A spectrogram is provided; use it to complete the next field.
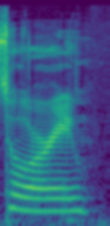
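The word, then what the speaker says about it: Toria: Tory. Torria. Period. R. My A is silent. It's just there for attention.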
